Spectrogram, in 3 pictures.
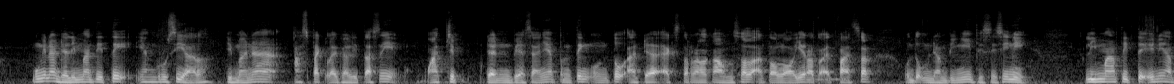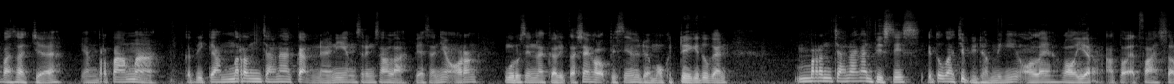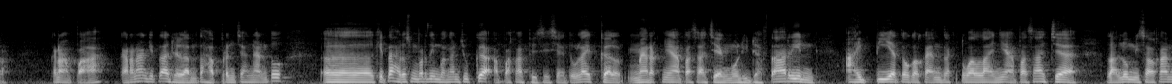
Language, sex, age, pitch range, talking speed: Indonesian, male, 20-39, 100-120 Hz, 155 wpm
